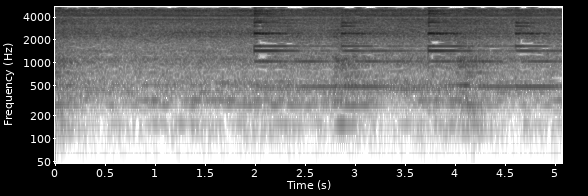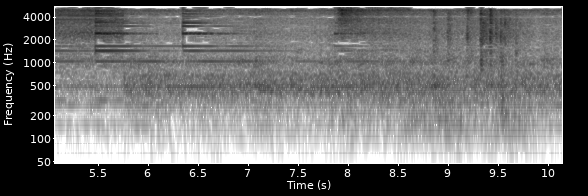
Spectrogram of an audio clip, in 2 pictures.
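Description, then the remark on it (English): Train number 3703 slows into Elizabeth station with a steady low rumble, high squealing brake tones, and short bursts of hissing air every couple of seconds, with no voices. “train number 3703.”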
